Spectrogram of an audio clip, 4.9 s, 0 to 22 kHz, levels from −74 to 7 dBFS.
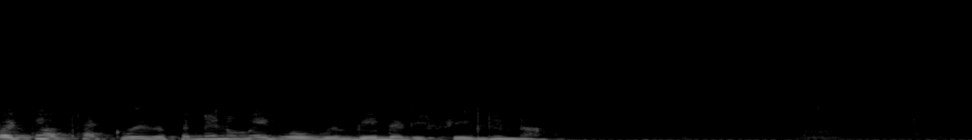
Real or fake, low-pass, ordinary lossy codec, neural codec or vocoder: fake; 7.2 kHz; none; codec, 16 kHz, 2 kbps, X-Codec, HuBERT features, trained on general audio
